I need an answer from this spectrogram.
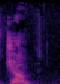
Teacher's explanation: unvoiced T so let's look at the word jump for example the final sound in Jump is a p which is unvoiced so when you put it in the past tense all you do is add a t so jump becomes jumped with a t sound at the end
